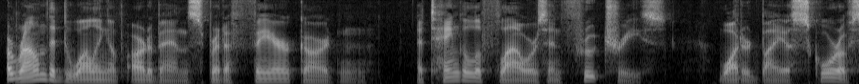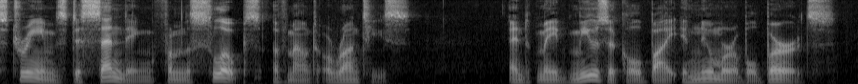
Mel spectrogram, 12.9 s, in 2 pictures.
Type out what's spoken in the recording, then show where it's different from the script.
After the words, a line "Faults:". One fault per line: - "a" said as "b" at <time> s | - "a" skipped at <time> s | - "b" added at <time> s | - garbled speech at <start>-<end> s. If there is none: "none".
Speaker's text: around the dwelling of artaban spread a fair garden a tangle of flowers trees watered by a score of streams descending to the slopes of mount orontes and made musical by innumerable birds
around the dwelling of artaban spread a fair garden a tangle of flowers and fruit trees watered by a score of streams descending from the slopes of mount orontes and made musical by innumerable birds
Faults:
- "and fruit" added at 4.1 s
- "to" said as "from" at 7.6 s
